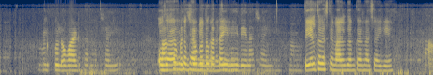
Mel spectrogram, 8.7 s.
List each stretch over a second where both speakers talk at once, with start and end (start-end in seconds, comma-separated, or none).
3.2-4.7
